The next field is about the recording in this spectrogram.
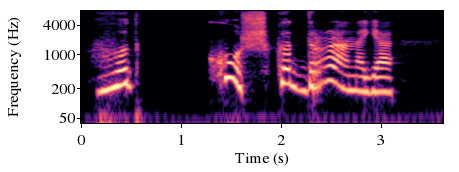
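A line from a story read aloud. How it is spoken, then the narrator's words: Breathed through gritted teeth. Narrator (Russian): Сквозь зубы выдохнул Козловский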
